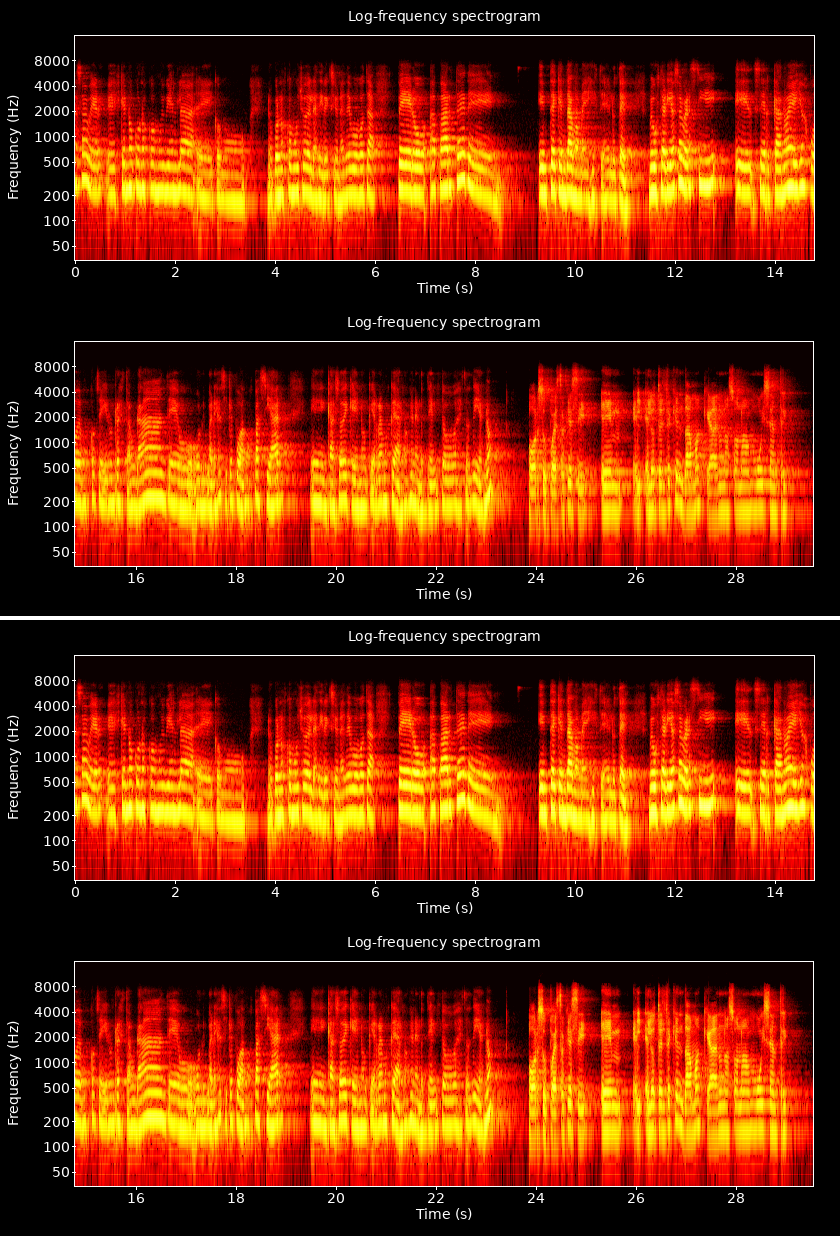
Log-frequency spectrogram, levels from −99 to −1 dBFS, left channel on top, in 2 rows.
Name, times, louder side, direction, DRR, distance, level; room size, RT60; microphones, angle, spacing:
voice 1, 0.0-3.4 3.9-6.0 6.5-8.6 9.3-11.1 11.5-12.9 13.2-19.0 19.5-23.2, right 1 dB, 10° right, 7 dB, 0.7 m, -24 dB
voice 2, 23.9-25.0 25.3-29.0, right 4 dB, 45° right, 11 dB, 1.0 m, -27 dB
26.0 x 23.0 x 5.2 m, 1.5 s
head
